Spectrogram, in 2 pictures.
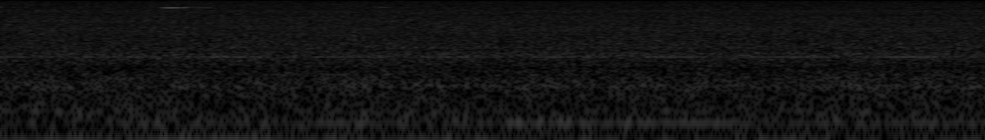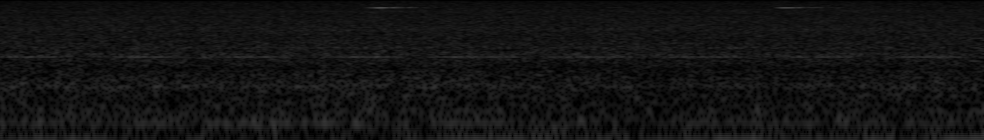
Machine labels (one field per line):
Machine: fan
